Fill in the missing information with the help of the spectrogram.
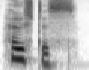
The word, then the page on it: hostess: British English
